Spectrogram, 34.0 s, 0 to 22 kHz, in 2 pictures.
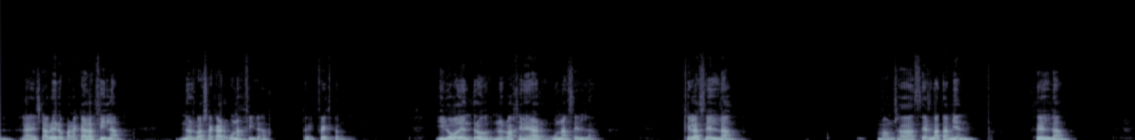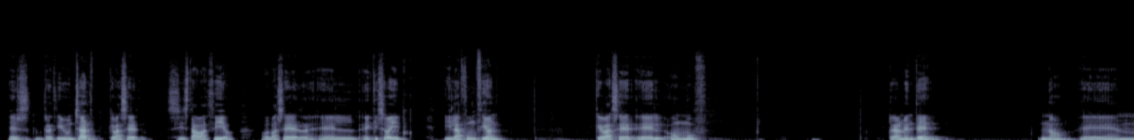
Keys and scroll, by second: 3.7 alt+Return, 12.0 alt+Return, 20.0 Tab, 23.0 Tab.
